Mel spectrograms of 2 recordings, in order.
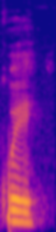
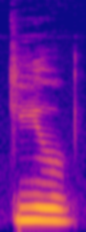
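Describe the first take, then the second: First: The syllable has no y-glide before the vowel. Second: The syllable has a y-glide before the vowel. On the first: The speaker calls it wrong. "no Gue" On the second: The speaker calls it right. "en coreano es Gyu"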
